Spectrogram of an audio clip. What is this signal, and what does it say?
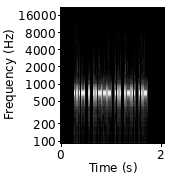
Morse code, heard as a keyed tone, about 52 wpm, 700 Hz. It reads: VE2SLU
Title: DXCC-100 Call Signs - 6 Characters - 50wpm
